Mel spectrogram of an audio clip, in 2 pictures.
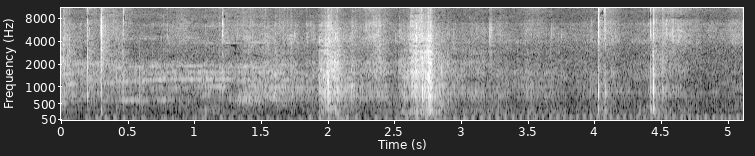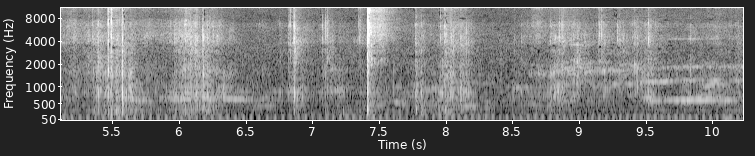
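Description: A plastic tarp rustles and crinkles as it is pulled.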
